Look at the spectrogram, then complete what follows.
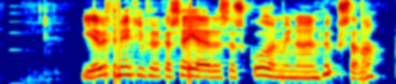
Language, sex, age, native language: Icelandic, female, 60-69, Icelandic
